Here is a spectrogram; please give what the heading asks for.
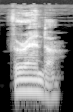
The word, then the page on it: verandah: Australian English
